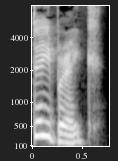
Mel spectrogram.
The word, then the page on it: daybreak: British English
